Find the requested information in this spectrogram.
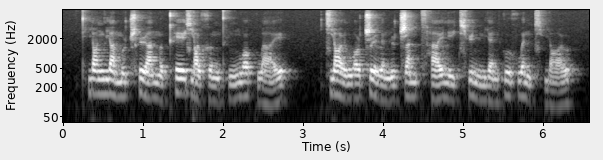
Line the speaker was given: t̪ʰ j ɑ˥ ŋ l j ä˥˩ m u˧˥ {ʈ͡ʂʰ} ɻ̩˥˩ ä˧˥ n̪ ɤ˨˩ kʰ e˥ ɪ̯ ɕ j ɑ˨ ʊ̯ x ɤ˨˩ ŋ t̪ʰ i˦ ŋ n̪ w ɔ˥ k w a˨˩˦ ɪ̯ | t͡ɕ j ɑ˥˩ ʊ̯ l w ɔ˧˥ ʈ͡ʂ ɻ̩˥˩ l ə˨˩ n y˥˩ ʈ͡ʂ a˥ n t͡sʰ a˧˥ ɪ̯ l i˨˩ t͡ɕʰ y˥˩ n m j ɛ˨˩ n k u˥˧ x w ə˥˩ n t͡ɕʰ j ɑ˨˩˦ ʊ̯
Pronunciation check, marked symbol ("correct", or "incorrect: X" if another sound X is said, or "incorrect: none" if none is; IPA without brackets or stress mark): correct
